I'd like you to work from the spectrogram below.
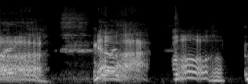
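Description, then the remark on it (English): A voice imitates effortful grunting and groaning while squeezing into jeans, three strained vocal bursts separated by short breathy pauses, loud, with no words spoken. “And I was just like, they just hear me in here grunting.”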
